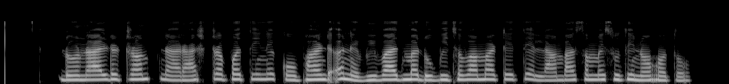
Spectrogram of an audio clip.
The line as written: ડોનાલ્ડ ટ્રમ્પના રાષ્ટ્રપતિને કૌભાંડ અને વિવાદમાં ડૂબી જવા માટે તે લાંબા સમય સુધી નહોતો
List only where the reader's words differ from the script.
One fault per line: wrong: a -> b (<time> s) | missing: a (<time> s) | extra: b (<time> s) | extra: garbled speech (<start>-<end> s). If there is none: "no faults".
no faults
